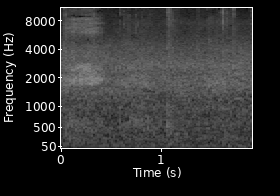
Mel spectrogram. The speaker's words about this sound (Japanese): さっきまでねカラスがねすごい勢いでわーわー言っていてでももうどっか行っちゃったみたいで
